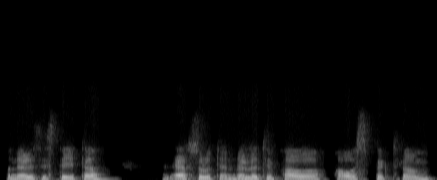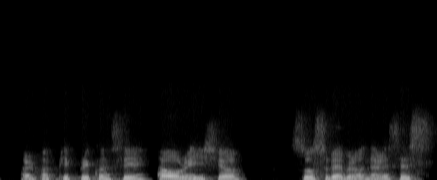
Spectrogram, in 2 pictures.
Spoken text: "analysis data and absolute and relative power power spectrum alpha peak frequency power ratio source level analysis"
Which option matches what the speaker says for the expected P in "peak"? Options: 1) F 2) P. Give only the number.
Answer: 2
